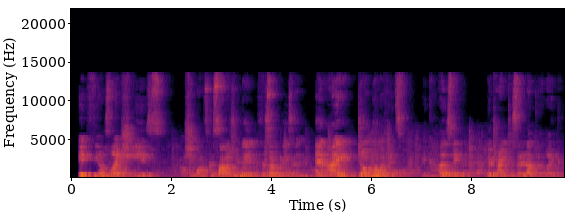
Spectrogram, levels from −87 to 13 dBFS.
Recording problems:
room echo; strong; dies away in 0.8 s
off-mic speech; far
footsteps; noticeable; from 0.5 s on; peak 9 dB below the speech

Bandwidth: 13.5 kHz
